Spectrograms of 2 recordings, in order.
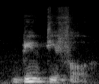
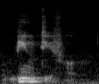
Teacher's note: Ví dụ cái này sẽ là beautiful. Quan trọng âm là beau.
